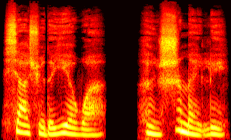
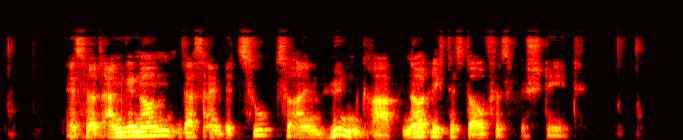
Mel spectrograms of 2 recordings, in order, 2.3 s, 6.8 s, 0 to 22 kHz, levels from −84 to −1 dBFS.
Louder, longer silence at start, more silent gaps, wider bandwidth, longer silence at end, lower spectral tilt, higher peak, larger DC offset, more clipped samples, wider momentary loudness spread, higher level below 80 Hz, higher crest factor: first, -15 LUFS vs -19 LUFS; second, 0.05 s vs 0.65 s; first, 1.07-1.35 s vs none; first, over 20 kHz vs 9.2 kHz; second, 0.05 s vs 1.1 s; second, -3.5 dB/octave vs -6.5 dB/octave; about the same, 0 dBFS vs -2 dBFS; neither; neither; second, 11 LU vs 16 LU; about the same, -52 dBFS vs -54 dBFS; about the same, 16 dB vs 18 dB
